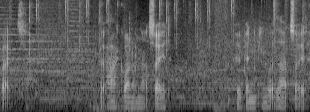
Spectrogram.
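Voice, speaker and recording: Male let's-play host, lowish gravelly voice, muttering his way through a game with music underneath. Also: completely flat delivery, slow pace. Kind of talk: casual game commentary and reading on-screen story text aloud. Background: video game music.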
